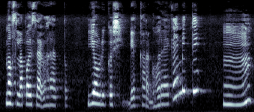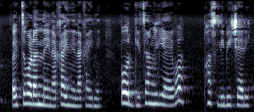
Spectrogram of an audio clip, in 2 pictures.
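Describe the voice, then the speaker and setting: A woman's voice: sits high, lightly acted. A woman voicing a blunt, gossipy village auntie in a family cartoon, speaking with a Varhadi Marathi accent. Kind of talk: animated family comedy dialogue.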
